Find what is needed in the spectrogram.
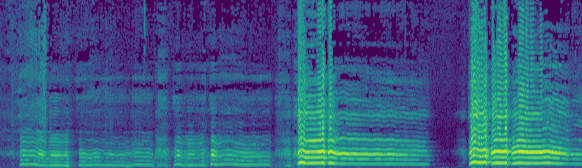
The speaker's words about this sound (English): And on this particular day, on this particular space day, a girl wept in sorrow.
